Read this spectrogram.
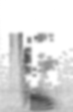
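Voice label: "槽", Mandarin Chinese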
